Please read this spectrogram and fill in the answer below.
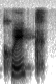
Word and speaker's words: Kwik: Jim Quick. Quick, like his surname is spelled Kwik, right?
